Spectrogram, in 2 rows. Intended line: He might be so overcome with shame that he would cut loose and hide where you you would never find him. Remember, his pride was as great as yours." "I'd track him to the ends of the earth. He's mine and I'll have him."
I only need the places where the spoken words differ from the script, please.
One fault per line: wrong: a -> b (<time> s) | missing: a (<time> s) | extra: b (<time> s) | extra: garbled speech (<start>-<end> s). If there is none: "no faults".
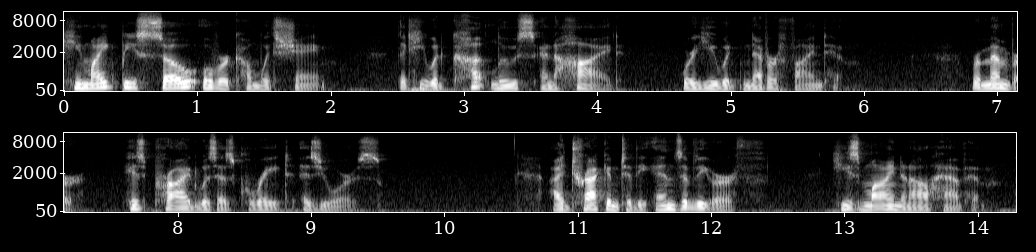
missing: you (4.9 s)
